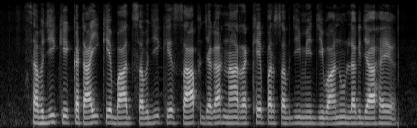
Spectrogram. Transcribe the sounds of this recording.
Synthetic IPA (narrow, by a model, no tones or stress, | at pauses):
səbd͡ʒikekəʈaːikebaːd̪səbd͡ʒikesaːpʰd͡ʒəɡəɦnaɾəkʰepɐɾsəbd͡ʒimẽd͡ʒiʋaːnũləɡd͡ʒaɦɛː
